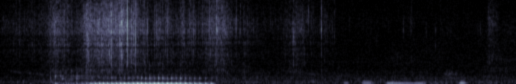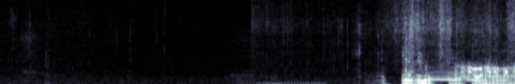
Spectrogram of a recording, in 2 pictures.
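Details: Old limping male lion guarding a lioness in oestrus from a rival coalition male in the wild; a low rumbling growl early, softer grunts, another brief growl, then vehicle or handling noise at the end.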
